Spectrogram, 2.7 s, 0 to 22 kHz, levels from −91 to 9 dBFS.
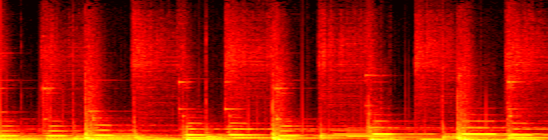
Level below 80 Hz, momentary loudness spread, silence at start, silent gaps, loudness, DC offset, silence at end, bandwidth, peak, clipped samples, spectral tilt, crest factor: -28 dBFS; 4 LU; 0 s; none; -20 LUFS; under 0.1%; 0 s; over 20 kHz; -4 dBFS; under 0.1%; -6.5 dB/octave; 16 dB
